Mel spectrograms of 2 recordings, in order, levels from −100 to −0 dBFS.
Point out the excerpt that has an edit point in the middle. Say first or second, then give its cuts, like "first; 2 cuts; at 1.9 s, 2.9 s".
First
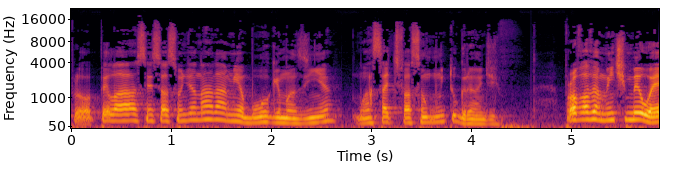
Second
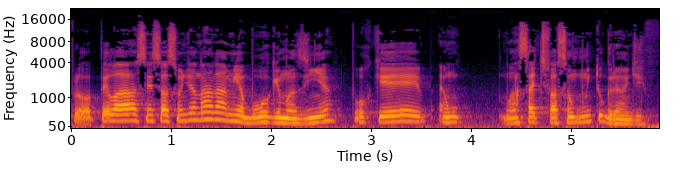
first; 1 cut; at 2.7 s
